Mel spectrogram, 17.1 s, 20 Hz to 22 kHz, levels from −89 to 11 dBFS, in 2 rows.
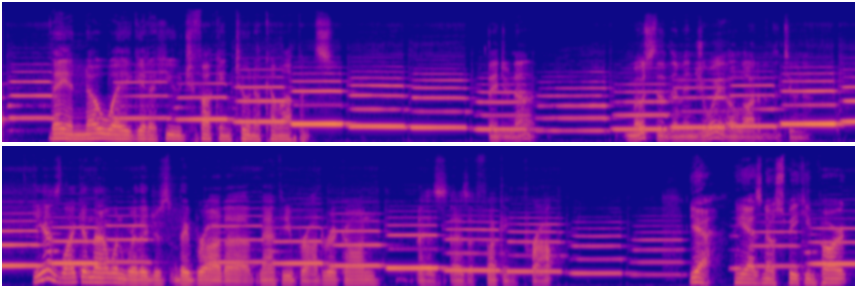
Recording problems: background music; very loud; throughout; 4 dB above the speech

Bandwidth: 17 kHz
